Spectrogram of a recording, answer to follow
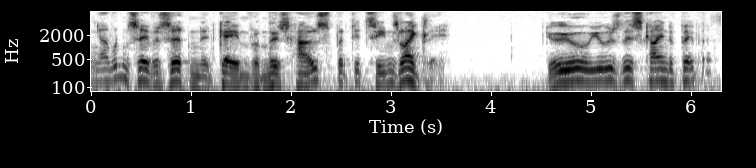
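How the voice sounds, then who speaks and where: An actor playing a seasoned, reserved police chief inspector in an audio drama, with measured, understated delivery. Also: male voice, mid-range voice, slight background noise, close to an everyday voice. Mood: reserved, polite. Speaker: lead actor and narrator. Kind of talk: audio drama acting and first-person narration.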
